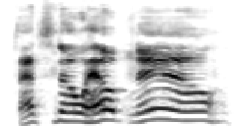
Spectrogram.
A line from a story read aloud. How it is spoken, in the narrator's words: yelled the beaver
